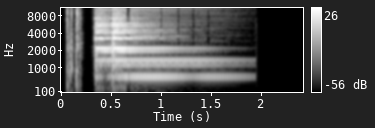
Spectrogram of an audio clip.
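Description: Two quick click sound effects, then a single bell ding that rings out and fades over about a second and a half: the notification-bell sound of a YouTube subscribe-button animation.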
